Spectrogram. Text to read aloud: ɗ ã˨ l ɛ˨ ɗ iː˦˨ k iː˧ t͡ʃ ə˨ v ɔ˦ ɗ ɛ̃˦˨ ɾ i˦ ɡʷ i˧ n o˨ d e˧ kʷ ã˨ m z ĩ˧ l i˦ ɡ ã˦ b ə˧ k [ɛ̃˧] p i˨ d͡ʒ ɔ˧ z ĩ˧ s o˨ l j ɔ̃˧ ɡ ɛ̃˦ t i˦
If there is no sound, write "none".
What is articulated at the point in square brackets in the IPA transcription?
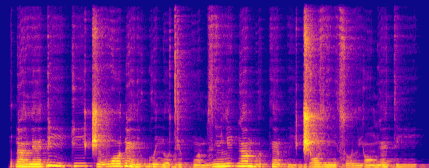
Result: ɛ̃˧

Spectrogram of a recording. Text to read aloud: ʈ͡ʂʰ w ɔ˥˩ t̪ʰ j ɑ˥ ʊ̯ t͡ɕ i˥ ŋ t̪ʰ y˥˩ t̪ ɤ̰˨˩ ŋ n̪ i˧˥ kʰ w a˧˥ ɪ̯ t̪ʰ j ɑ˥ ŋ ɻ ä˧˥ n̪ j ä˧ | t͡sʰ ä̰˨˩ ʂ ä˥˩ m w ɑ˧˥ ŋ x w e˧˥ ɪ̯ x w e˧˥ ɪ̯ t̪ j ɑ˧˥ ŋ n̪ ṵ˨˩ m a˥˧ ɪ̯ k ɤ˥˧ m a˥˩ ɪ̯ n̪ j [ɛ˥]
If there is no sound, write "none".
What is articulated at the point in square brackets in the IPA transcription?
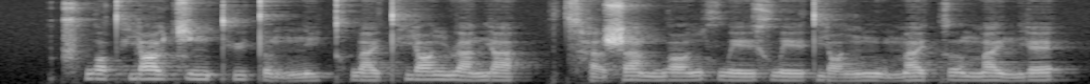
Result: ɛ˥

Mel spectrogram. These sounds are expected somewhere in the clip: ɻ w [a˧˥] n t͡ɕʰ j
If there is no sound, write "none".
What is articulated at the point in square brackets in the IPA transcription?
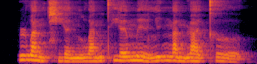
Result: a˥˩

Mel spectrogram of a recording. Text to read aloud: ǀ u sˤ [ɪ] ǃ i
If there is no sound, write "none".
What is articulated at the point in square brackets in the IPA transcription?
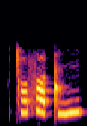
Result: ɨ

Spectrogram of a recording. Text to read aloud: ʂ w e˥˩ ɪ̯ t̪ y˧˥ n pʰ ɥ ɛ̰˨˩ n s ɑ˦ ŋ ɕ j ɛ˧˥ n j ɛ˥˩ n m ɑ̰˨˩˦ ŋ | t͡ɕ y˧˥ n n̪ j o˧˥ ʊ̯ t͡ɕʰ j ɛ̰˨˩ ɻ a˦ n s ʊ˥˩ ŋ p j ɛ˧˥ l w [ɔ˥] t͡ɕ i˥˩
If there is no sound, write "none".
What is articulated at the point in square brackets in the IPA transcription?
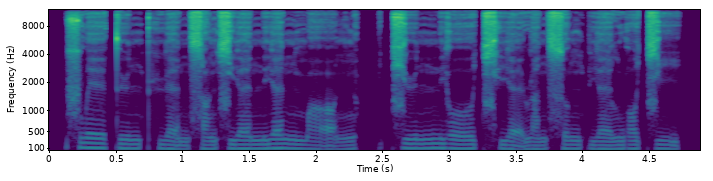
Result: ɔ˥˧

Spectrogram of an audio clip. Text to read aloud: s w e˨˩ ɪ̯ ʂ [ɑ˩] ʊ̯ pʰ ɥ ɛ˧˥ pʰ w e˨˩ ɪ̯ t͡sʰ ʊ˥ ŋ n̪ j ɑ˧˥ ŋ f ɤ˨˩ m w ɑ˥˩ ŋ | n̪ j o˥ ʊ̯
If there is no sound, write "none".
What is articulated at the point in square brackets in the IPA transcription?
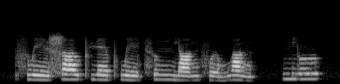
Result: ɑ˥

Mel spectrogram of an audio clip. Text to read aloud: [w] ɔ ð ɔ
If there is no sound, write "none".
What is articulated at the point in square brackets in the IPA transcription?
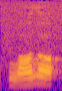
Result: w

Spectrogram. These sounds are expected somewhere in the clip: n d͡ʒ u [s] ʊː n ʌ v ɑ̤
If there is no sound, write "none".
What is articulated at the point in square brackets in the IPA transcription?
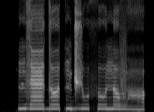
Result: θ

